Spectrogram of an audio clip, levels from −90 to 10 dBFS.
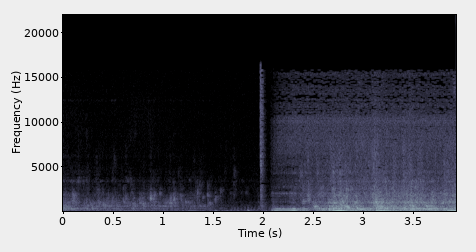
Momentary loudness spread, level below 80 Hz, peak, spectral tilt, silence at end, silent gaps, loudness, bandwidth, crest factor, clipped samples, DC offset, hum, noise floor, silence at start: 20 LU; -36 dBFS; -14 dBFS; -5.5 dB/octave; 0 s; none; -30 LUFS; 16 kHz; 18 dB; under 0.1%; under 0.1%; none; -52 dBFS; 0 s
